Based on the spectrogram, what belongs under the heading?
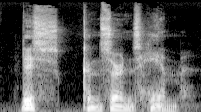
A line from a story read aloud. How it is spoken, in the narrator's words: Armin said, quietly, patiently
